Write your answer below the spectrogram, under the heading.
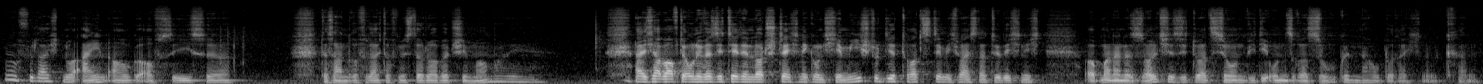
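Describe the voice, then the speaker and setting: Man acting a deep-voiced, silkily menacing prisoner. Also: close to an everyday voice. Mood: coolly taunting. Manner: silky, sardonic, drawn-out politeness. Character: doomed polite foreign prisoner, educated, mockingly calm and menacing. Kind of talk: German crime radio play acting.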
